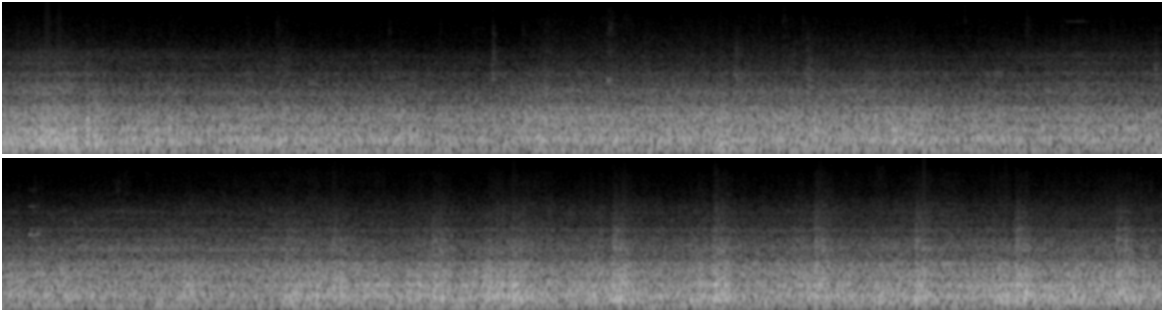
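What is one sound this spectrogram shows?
An electric train hums steadily while standing in an echoing station.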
